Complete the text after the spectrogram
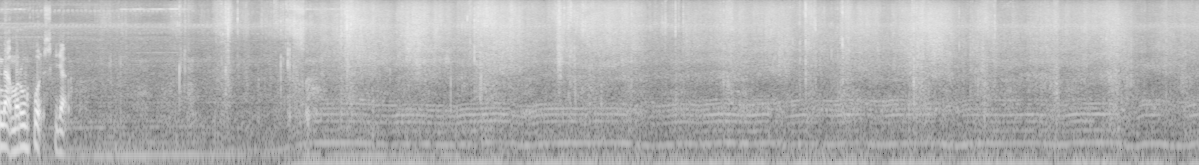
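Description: Leaves rustle as a man handles plants.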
